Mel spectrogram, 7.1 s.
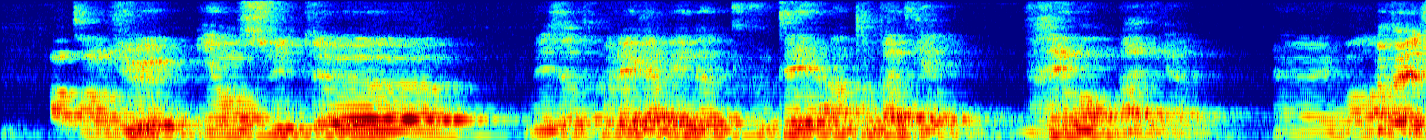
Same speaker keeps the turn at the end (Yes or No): No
